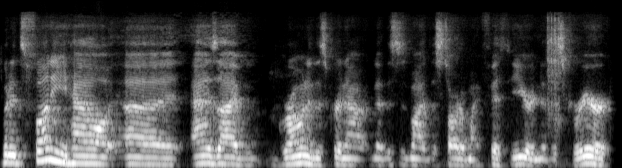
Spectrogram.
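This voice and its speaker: A man's voice: mid-range voice, steady tone, normal speed, low-quality recording. A man around forty hosting a podcast in casual chat, loose and chatty, swearing freely and tagging his points with "right?". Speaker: podcast host.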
